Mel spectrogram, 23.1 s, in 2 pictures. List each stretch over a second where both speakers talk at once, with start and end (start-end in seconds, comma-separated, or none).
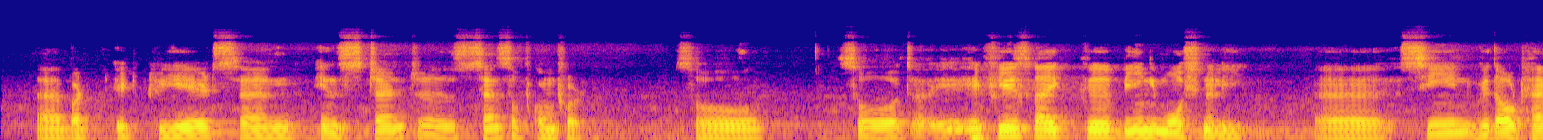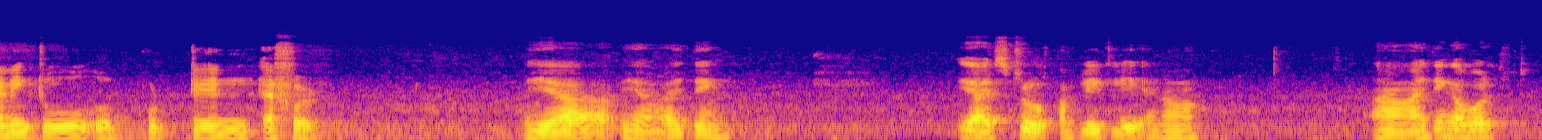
none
